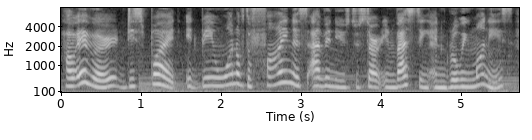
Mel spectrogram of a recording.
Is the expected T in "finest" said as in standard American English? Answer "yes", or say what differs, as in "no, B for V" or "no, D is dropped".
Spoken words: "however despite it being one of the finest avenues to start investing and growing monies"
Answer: yes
